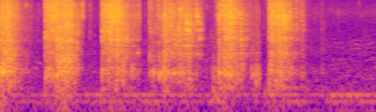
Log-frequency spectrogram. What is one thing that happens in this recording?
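Ice cubes clatter into plastic cups.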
